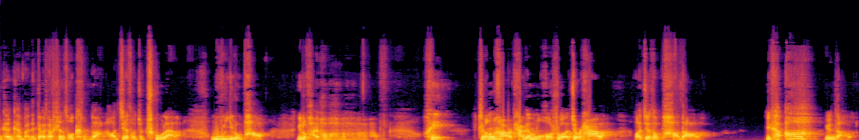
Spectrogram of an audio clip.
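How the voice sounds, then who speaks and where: A man co-hosting a podcast, casually retelling a story in an animated way, laughing often and acting out the characters. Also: medium pitch, brisk. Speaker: podcast co-host.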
